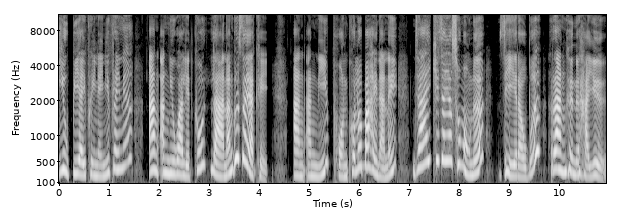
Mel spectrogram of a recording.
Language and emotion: Bodo, happy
